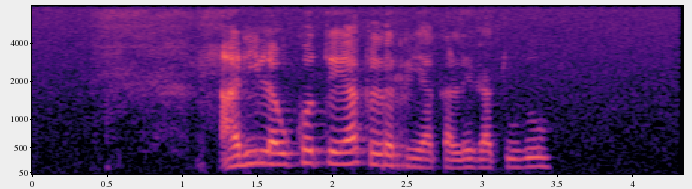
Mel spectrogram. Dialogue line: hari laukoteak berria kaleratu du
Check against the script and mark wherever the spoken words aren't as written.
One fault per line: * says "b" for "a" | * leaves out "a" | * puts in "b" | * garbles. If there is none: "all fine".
all fine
